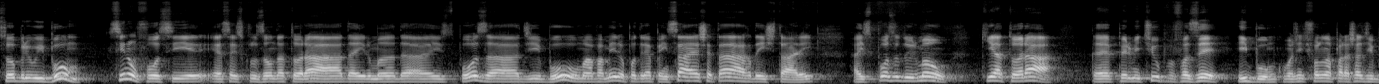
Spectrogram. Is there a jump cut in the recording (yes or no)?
no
